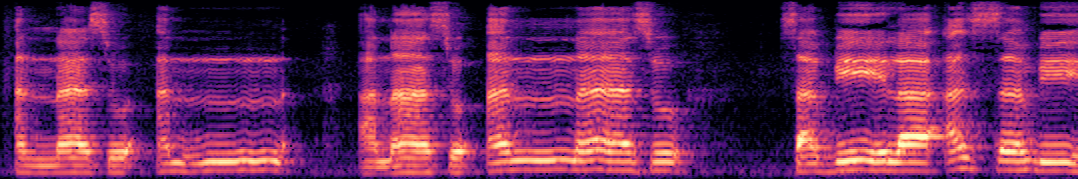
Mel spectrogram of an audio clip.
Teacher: untuk huruf lam dibaca seperti tidak ada sebab sudah melebur huruf samsiah, atau dibaca dengan idgham. Cara membaca seperti ini tetaplah berlaku meskipun di atas huruf samsiah tersebut tidak terdapat tanda tasydidnya. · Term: alif lam samsiah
